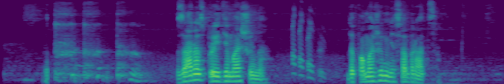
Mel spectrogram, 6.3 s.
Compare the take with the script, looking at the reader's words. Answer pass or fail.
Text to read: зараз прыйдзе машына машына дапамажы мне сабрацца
fail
